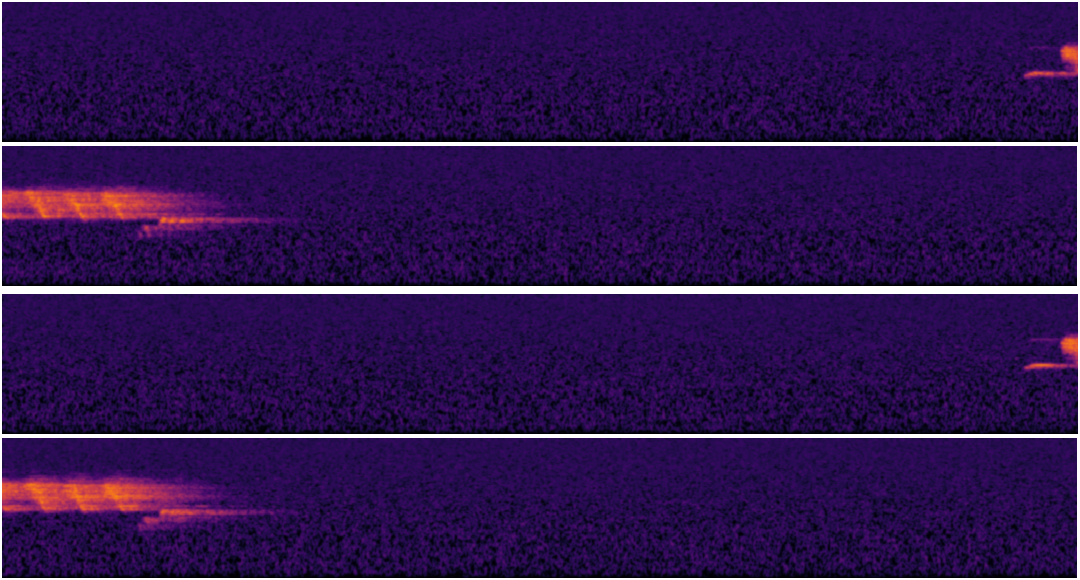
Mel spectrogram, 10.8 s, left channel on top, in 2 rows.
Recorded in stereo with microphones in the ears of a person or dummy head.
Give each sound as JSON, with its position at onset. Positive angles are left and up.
{"t": 5.1, "sound": "a bird", "side_deg": 15, "distance_m": 3.0}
